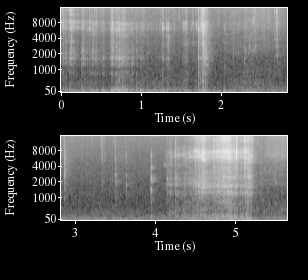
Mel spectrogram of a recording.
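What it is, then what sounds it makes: Dry bar soap. A small blade tool scrapes and cuts a solid orange-and-white striped dry bar of soap held in the hand. The result is a series of crisp, bright scraping and slicing sounds over a low background rumble, with a sharp cut near the middle and a louder, longer grating scrape toward the end.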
